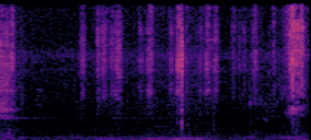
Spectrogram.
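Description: A pen writes a label on a wooden popsicle stick marking a Brunswick fig cutting, making quiet, close, scratchy strokes in short bursts over a low background hum.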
